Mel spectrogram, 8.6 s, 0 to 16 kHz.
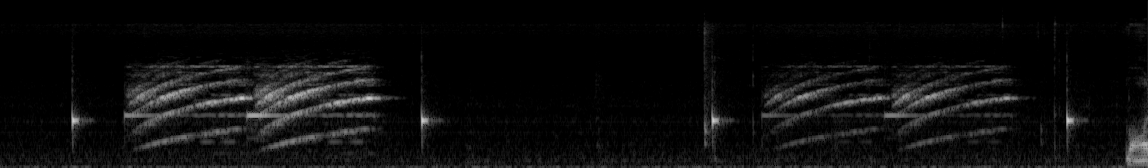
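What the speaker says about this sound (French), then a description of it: "Et là, on entend l'alarme qui a l'air sympa." A prototype X-Sense security kit alarm set to 80% volume plays two rounds of rapid rising electronic warble sweeps, each framed by sharp single beeps, clear and fairly close in a quiet room.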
